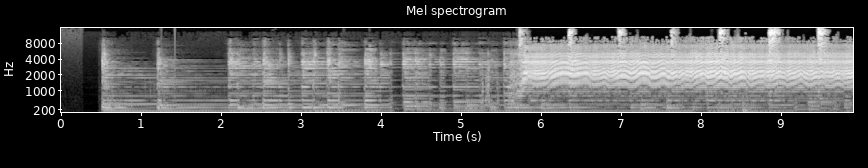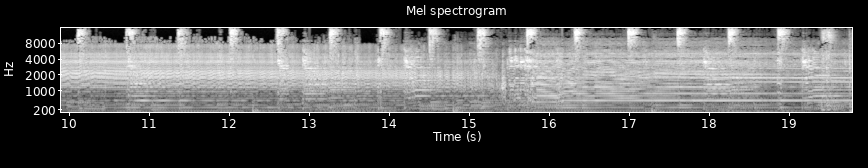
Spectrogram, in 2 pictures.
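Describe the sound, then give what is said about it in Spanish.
A loud 1960s Latin American psychedelic rock song kicks in after a brief pause, with buzzing, fuzzy guitar tones that swell into a dense, sustained wall of sound halfway through. “Primero vamos a escuchar a … con el tema ….”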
